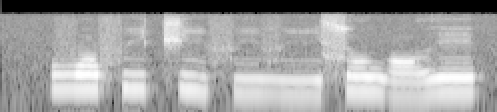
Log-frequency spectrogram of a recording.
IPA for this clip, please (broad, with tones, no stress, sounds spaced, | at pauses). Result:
v ɔ˦ f i˦ t͡ʃ i˦˨ f i˨ v iː˨ s o˦ w ɔ˨ ɣ e˦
